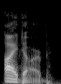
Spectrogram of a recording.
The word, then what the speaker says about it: IDARB: red box it it the official pronunciation of the game is idarb okay but it is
